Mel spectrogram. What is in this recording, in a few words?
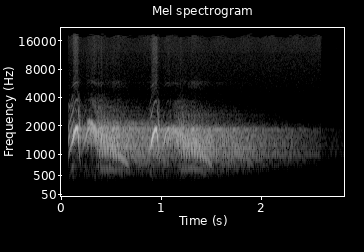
Birds Low, Ambience, Plains, Landscape; One Offs; Warframe; Eidolon Plains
